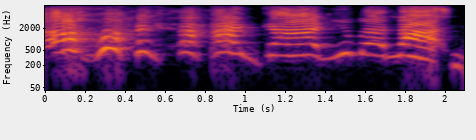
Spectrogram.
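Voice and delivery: high, laughing oh my God; laughing alarm. Retold or imitated. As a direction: laugh out the warning. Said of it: "I'm like".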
